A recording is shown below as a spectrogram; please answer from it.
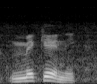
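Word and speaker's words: mechanic: वगैरह रिपेयर करते हैं उनकी भी स्पेलिंग क्या होती है एमई सी एच ए एन आई सी यहां भी एच होता है साइलेंट इसे क्या पढ़ेंगे मैकेनिक देखें कई केसेस में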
